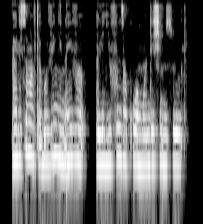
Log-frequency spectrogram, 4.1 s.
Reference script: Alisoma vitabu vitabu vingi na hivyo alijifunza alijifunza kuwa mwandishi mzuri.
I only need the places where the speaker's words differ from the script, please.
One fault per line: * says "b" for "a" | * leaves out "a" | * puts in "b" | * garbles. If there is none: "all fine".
* leaves out "vitabu"
* leaves out "alijifunza"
